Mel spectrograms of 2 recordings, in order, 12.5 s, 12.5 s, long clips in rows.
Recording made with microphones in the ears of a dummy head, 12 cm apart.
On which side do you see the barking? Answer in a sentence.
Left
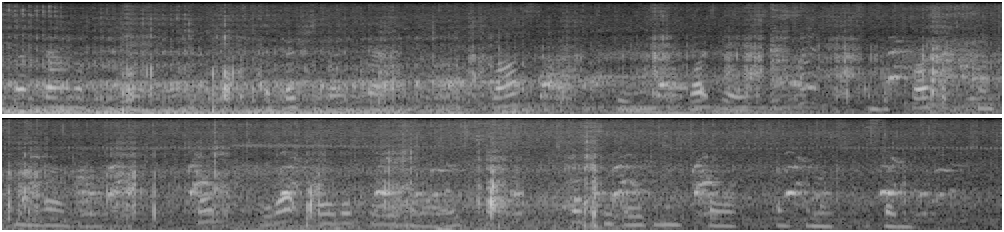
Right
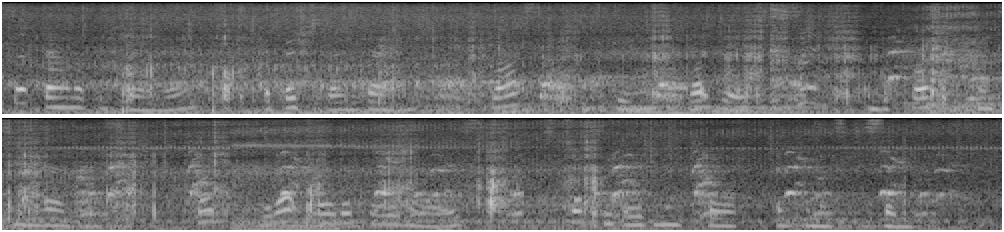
In this clip you hear the barking on the right.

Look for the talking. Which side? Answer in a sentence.
You can hear the talking on the right.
